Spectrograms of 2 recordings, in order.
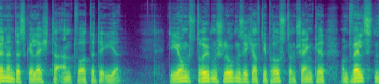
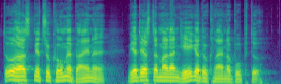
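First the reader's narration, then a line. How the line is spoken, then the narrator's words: Calling across. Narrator (German): rief sie hinüber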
